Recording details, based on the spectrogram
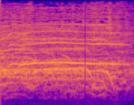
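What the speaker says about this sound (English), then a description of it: "Jimin and Jungkook saluting a cheering crowd" Adoring BTS Army fans cheer and scream as Jimin and Jungkook of the K-pop group salute after military discharge; a busy wash of high, overlapping voices with rising shrieks, fading slightly near the end.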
